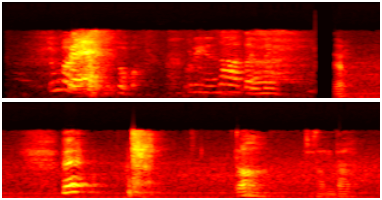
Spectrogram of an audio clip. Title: 《 funny 》compilation k pop idols sneezing caught on camera | army | ayat jiwang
